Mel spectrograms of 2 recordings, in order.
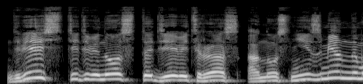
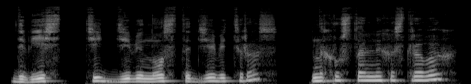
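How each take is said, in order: First: Loud, high and slow showman boast; booming circus ringmaster. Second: Softer, slow incredulous rasp; hoarse disbelief. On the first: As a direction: proclaim the number grandly. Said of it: "торжественно сказал". (громкое торжественное хвастовство) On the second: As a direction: repeat it quietly, not believing it. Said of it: "просипел Гавар". (сиплое тихое недоверие) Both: Acted.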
